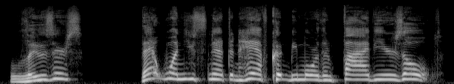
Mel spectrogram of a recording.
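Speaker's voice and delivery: outraged and high, without shouting; indignant outrage. A narrator's reading. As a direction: throw the word back, then protest hotly. Dew outraged at child's killing.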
